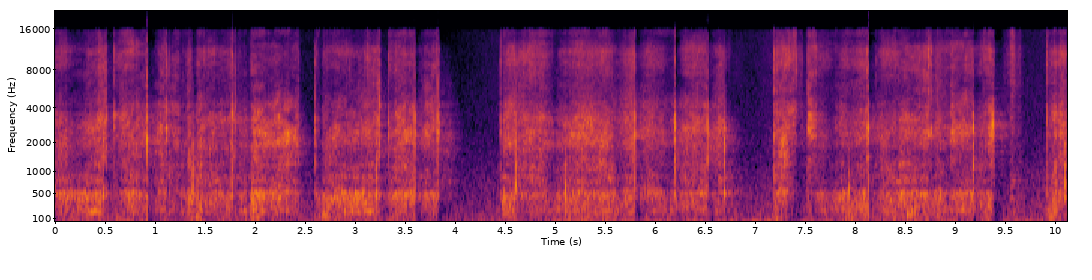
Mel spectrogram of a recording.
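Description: A long fingernail scratches and rubs across the top of a small pink cardboard box holding a bar of soap on a table. The result is a dense, bright, papery rasping broken by sharp little clicks, with brief quieter pauses around the fourth and seventh seconds.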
